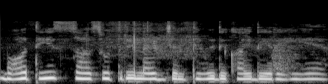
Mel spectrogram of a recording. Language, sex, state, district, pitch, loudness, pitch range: Hindi, female, Bihar, Jamui, 260 Hz, -13 LUFS, 250-275 Hz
